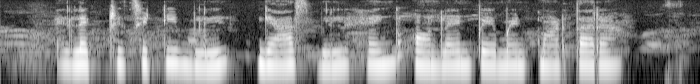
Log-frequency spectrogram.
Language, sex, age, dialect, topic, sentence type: Kannada, female, 18-24, Dharwad Kannada, banking, statement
